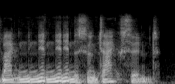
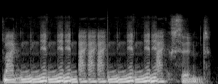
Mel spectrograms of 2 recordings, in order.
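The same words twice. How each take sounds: First: Put-on "magnificent accent" with a short stutter inside "magnificent"; synthetic posh "magnificent accent", the "nif" briefly repeating; brief glitchy stutter. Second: Put-on "Magnificent accent" stuck in a long machine stutter, higher; stretched, stammering synthetic "Magnificent accent", syllables repeating over and over; drawn-out glitchy stutter. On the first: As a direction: catch on the middle of "magnificent", then finish "accent" cleanly. Synth glitches while praising its accent.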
